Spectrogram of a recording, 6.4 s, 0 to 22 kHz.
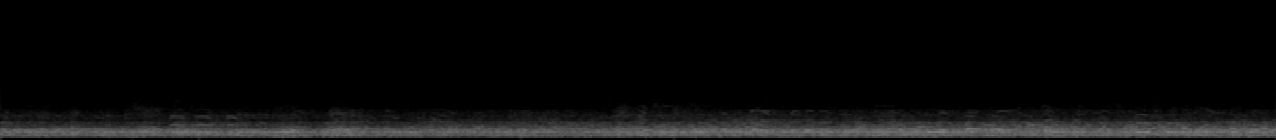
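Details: Snow geese, well over 200, wheeling over Limestone Bay at Wheeler National Wildlife Refuge in Alabama before settling on the water; rapid, overlapping honks, several per second, merge into a continuous noisy chorus.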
